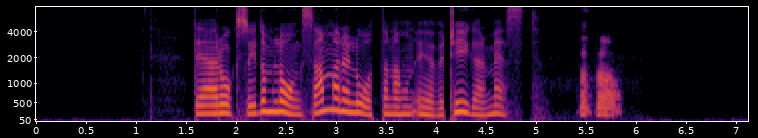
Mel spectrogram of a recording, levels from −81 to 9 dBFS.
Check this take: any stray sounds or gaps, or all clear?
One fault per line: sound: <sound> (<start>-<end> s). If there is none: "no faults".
sound: laugh (5.4-5.9 s)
